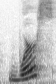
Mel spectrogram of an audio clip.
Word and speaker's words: worse: worse and worst well worse ends with a s sound and worst ends with a St sound worst however when speaking fast it's common for that final T to just disappear so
